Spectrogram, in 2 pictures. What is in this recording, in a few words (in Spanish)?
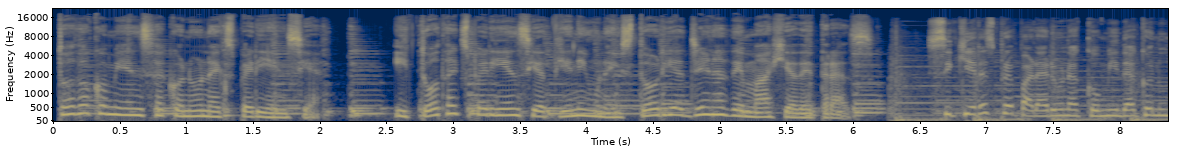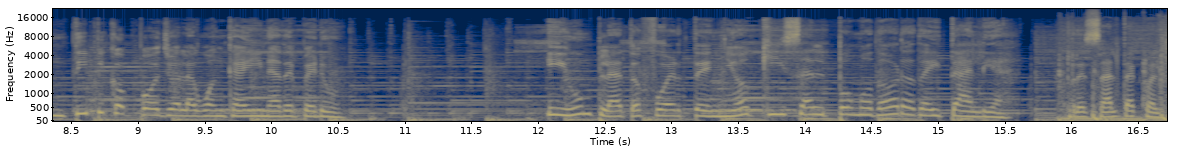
comercial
